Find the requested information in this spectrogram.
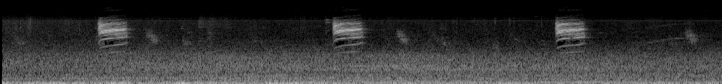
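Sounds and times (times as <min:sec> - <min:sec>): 
background Passer montanus calls: 0:00.0 - 0:07.2
Sylvia curruca fledgling call: 0:01.0 - 0:01.6, 0:03.3 - 0:04.1, 0:05.5 - 0:07.0.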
